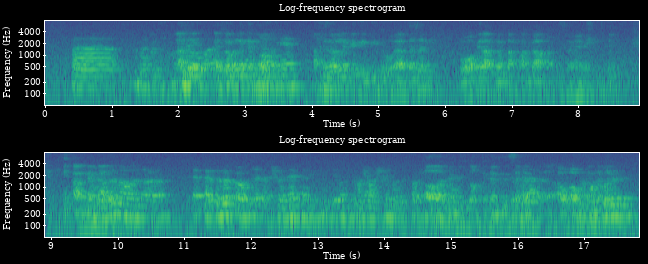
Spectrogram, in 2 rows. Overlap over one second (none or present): present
